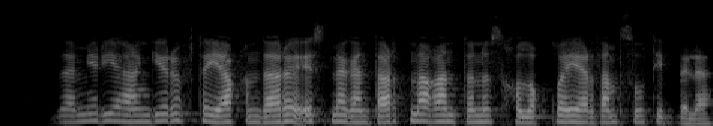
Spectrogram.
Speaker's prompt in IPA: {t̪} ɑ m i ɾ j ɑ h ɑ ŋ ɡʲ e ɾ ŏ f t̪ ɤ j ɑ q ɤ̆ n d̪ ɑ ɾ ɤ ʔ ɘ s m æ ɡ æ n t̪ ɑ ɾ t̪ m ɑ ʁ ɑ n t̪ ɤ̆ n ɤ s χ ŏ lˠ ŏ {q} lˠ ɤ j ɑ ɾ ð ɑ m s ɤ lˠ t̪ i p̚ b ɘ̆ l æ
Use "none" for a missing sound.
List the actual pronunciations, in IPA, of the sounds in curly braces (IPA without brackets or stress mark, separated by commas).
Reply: d̪, q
